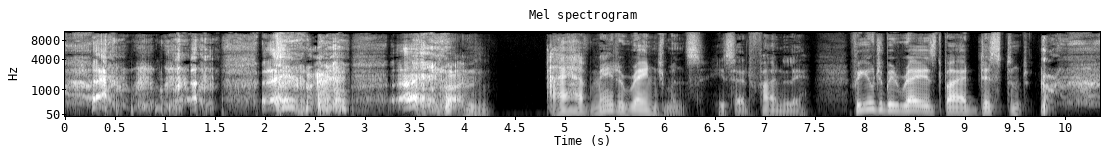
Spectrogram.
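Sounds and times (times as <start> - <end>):
brief fit of coughing: 0.0 - 4.3, 9.8 - 10.3
speech: 0.2 - 1.5, 2.2 - 4.3, 4.9 - 10.0.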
